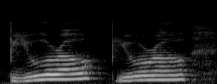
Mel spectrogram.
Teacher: you can also have the UR sound here more of a tense diphthong rather than just ER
